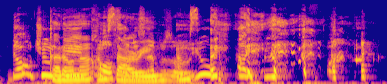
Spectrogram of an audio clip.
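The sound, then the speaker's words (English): Coughing from allergies, with pollen irritating the throat, follows a hard laugh: a loud, sustained voiced laugh gives way to several short, harsh coughs mixed with breathy vocal sounds. “I got allergies. Pollen me in my throat. Yo, damn. You know how like sometimes I'll laugh too hard, pause, and like I'll cough.”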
